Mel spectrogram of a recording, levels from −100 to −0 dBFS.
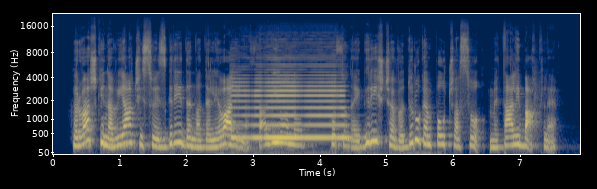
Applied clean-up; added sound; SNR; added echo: neural mask model RNNoise.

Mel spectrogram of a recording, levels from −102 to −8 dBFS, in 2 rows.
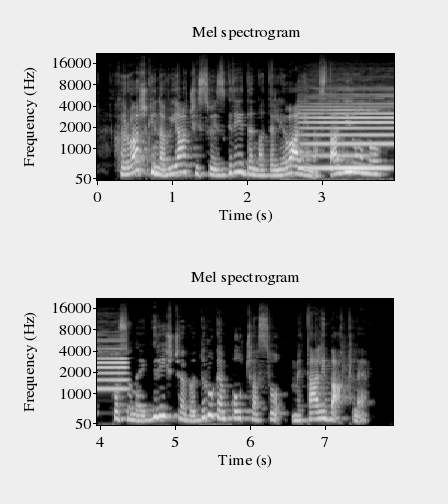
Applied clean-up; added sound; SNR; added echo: classical method Wiener filter.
